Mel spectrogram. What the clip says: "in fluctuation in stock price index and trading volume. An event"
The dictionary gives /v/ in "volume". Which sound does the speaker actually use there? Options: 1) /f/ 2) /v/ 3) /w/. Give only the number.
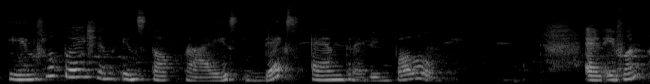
1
